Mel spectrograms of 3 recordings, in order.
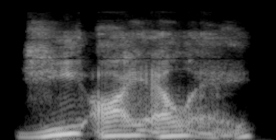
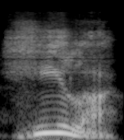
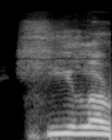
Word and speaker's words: Gila: Gila River it's PR it's spelled g-i-l-a but as anyone knows it's pronounced Gila like Gila monster Gila River Arena right but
